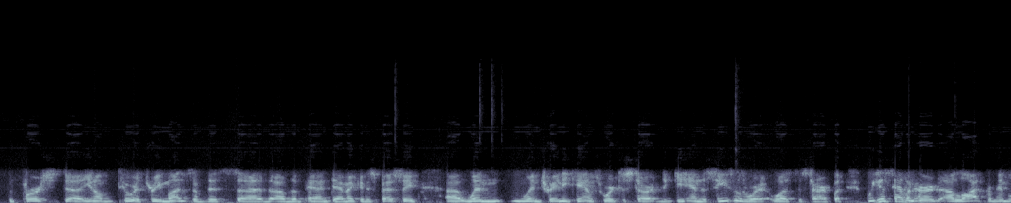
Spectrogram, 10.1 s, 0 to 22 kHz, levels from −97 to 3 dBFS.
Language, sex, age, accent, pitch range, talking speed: English, male, 40-59, American, 115-185 Hz, 245 wpm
